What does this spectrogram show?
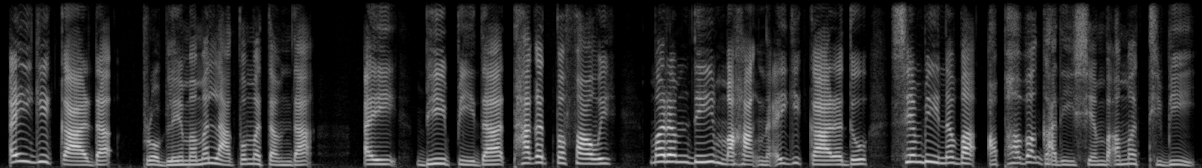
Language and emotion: Manipuri, happy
